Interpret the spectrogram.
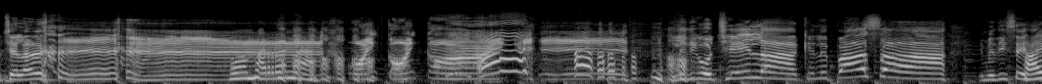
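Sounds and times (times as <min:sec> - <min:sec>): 
speech: 0:00.0 - 0:10.4
laughter: 0:00.1 - 0:07.4
person imitating crying whimpers: 0:00.4 - 0:03.3, 0:04.4 - 0:06.4.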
